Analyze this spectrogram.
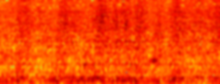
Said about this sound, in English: Ah, the sound of trains. I just love trains.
